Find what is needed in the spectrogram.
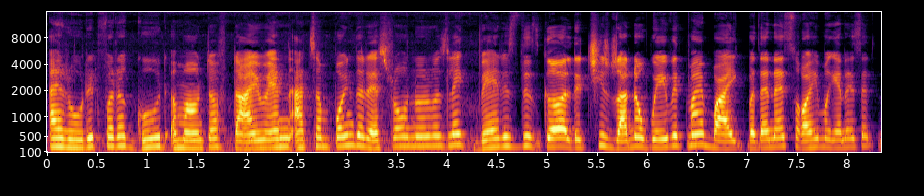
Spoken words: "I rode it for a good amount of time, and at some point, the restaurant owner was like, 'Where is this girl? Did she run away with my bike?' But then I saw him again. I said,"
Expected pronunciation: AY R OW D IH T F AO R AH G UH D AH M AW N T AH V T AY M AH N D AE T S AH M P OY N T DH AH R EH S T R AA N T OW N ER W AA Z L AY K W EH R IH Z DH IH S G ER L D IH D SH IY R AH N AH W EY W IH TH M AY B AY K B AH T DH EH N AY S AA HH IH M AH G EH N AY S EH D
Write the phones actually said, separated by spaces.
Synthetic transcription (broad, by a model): AY R OW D IH T F AO R AH G UH D AH M AW N T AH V T AY M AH N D AE T S AH M P OY N T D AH R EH S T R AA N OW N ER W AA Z L AY K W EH R IH Z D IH S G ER L D IH D SH IY R AH N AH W EY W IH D M AY B AY K B AH T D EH N AY S AA HH IH M AH G EH N AY S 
